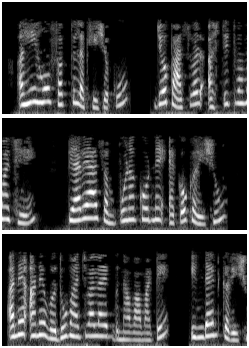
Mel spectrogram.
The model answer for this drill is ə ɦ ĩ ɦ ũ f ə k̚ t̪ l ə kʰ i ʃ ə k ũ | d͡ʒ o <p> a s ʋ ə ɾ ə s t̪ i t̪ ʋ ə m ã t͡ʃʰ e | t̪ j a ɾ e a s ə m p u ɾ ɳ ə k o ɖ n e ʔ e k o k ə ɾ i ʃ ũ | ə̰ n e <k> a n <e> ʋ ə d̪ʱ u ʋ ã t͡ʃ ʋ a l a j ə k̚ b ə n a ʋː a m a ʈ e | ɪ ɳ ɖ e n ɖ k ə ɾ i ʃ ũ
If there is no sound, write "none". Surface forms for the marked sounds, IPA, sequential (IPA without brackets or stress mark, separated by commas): p, ʔ, e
